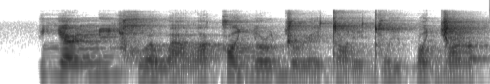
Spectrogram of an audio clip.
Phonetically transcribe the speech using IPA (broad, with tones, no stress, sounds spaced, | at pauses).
ʎ æ˥ ɭ ɲ i˥ ʎ xʷ æ˧ w æ˩ lˠ æ˧˥ k ɒ˧ ʎ o˧˥ ɭ ɟ o˩ ɭ i˧˥ d ɒ˩ ɾ i˩˧ d w i˥ p ɒ˧ ɟ ɒ˧ ɭ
